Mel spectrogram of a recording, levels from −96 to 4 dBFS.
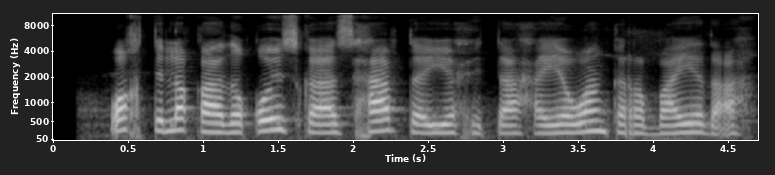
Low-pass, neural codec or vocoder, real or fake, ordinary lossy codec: none; none; real; none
